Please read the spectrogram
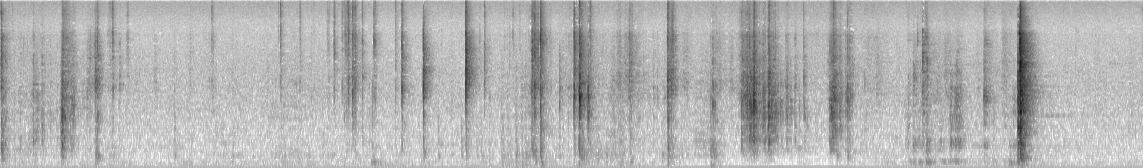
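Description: Hands handling a clear stamp set in its plastic packaging: irregular crinkles, taps and clicks, with one louder sharp click near the end.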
